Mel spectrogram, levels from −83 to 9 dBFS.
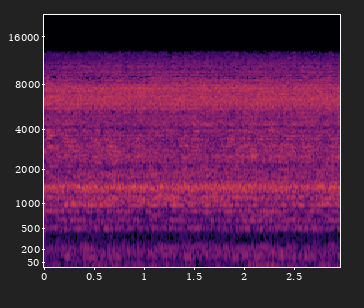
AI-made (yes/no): no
